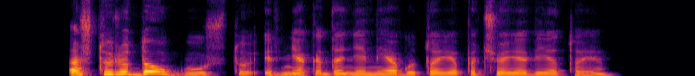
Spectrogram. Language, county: Lithuanian, Panevėžys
